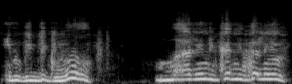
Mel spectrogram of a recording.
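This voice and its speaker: A man's voice: high voice, measured pace, a little mellow, highs cut off, slight background noise. An actor playing Noli, a resentful spoiled young man who uses drugs, in a radio drama. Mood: sullen.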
